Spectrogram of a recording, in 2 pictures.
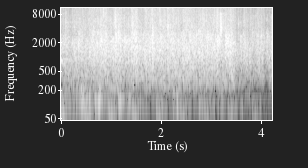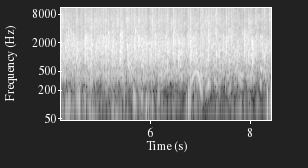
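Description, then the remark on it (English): A very enthusiastic live audience at the Toronto Public Library's Appel Salon applauds steadily, a dense wash of clapping hands, with faint voices and scattered cheers mixed in throughout. “It was recorded at the Toronto Public Library's Appel Salon in front of a very enthusiastic crowd.”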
